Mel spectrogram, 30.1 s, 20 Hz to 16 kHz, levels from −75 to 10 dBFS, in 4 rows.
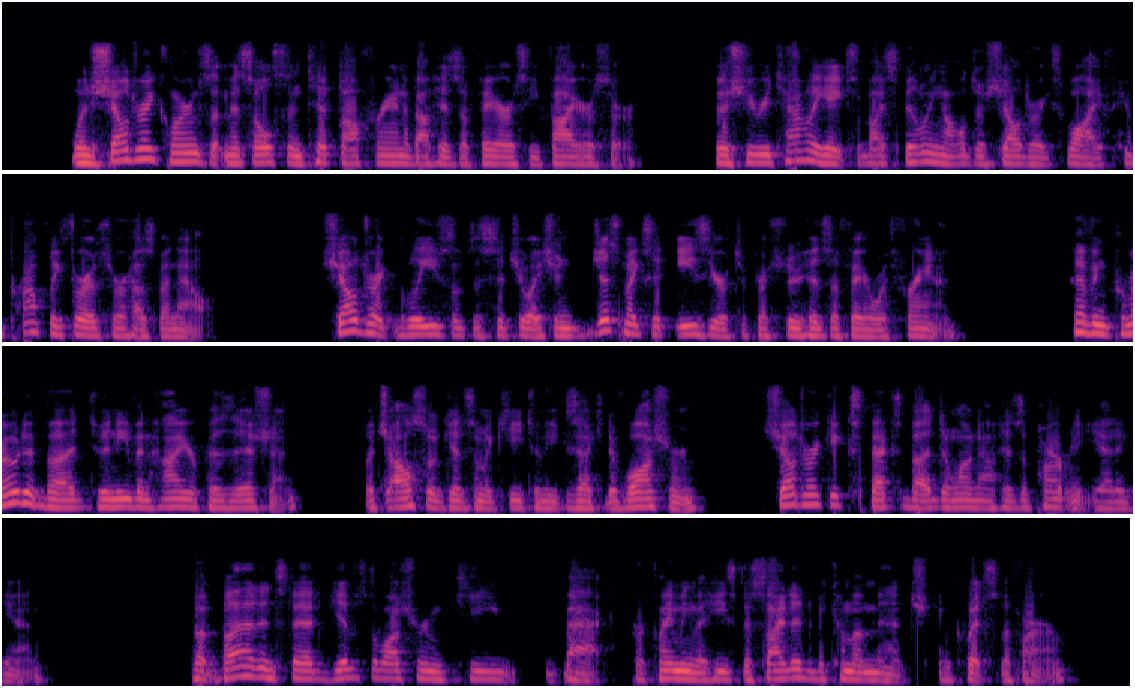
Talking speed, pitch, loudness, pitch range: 185 wpm, 125 Hz, -30 LUFS, 115-135 Hz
